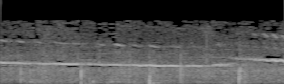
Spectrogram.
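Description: Festival firecrackers popping a few times, the sharpest about a second in. Over them runs a thin high whistling tone that falls slowly in pitch and starts again higher near the end.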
